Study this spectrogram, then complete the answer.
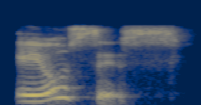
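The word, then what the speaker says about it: AOSIS: and then you had the iosis okay this is um supposed to rhyme with Oasis and Oasis now AIS this is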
